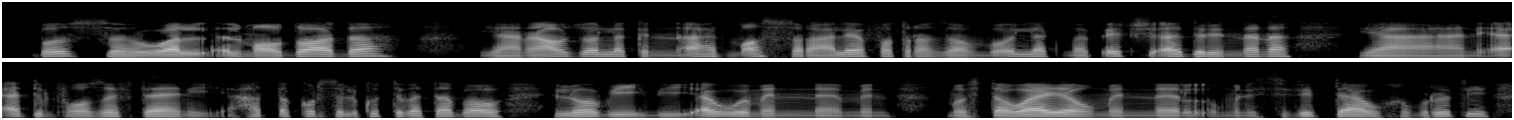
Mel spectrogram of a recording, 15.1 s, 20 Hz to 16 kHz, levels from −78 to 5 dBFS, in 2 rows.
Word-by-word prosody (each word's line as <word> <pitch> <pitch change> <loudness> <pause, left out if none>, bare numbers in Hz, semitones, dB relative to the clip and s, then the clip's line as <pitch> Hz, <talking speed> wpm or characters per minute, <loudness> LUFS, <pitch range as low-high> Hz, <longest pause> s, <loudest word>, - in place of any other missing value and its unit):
بص 140 -1 -2
هو 115 +1 +5
ال 110 -1 0
الموضوع 115 +5 +5
ده، 145 +3 +1 0.4
يعني 95 +1 -2
عاوز 130 +4 +3
أقول 135 +1 +1
لك 130 -3 -3
إن 105 -3 -9
قعد 135 -3 0
مأثر 130 -5 -1
عليّا 115 +9 +2
فترة 130 -3 -4
زي 105 -2 -4
ما 100 - -1
باقول 100 +7 -4
لك، 135 - 0
ما 95 - -6
بقيتش 145 - -2
قادر 135 -2 +3
إن 115 +1 -6
أنا 140 0 +2 0.3
يعني 95 -1 -1
أقدم 140 -1 -1
في 120 - -8
وظايف 115 +4 -1
تاني، 120 -7 0
حتى 140 0 -5
الكورس 150 +1 -8
اللي 125 -4 -4
كنت 145 +4 -6
باتابعه، 130 +2 +1 0.3
اللي 115 +3 0
هو 140 +1 +5
بي 125 -2 -2
بيقوّي 135 +7 +1
من 105 -5 -6
من 95 0 -11 0.3
مستوايا 115 +6 +5
ومن 105 -3 -4 0.3
ومن 100 -1 -13
الCV 120 - -14
بتاعي 130 0 +2
وخبرتي، 120 - -4
120 Hz, 180 wpm, -25 LUFS, 105-135 Hz, 0.4 s, هو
